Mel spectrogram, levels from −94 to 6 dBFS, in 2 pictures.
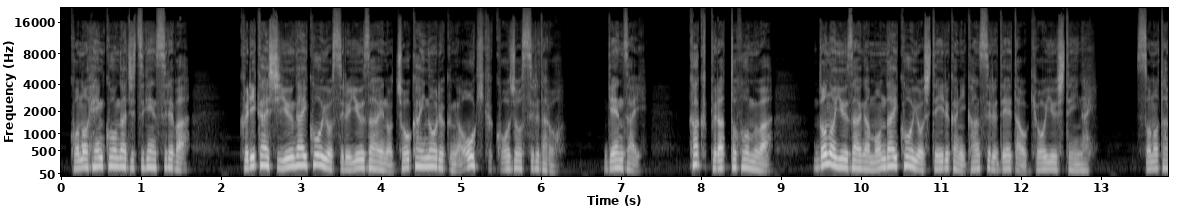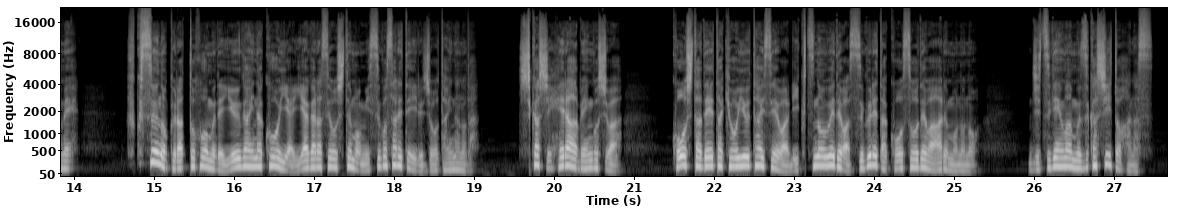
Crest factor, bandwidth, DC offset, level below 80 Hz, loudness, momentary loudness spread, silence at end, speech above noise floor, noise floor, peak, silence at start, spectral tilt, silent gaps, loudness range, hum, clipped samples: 18 dB; over 20 kHz; under 0.1%; -70 dBFS; -24 LUFS; 13 LU; 0.2 s; 49 dB; -72 dBFS; -6 dBFS; 0.1 s; -5.5 dB/octave; none; 5 LU; none; under 0.1%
